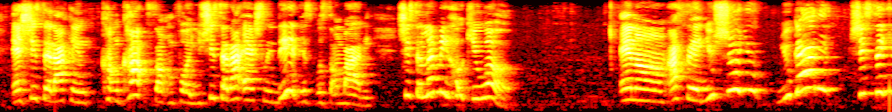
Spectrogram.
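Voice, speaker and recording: A woman with very wide pitch swings at a moderate pace. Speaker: lifestyle vlogger. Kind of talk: casual vlog monologue. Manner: loud.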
